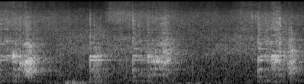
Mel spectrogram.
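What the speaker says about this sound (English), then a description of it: "And this high heat for my introduction of the tofu into the wok is quite important" Tofu stir-frying in a hot wok with ginger paste, loud close sizzling broken by several scraping stirs of a utensil against the wok.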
